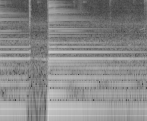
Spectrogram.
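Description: An acoustic guitar dyad on the B and low E strings rings out sustained and close, with a brief muted pluck before the notes are struck again and left to decay alone.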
